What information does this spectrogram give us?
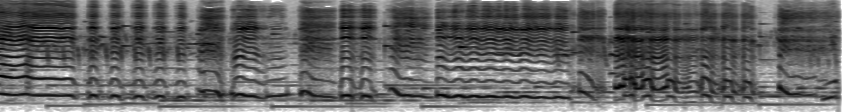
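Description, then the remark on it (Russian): A hedgehog character cries with high, wavering sobs that pour out almost without pause for several seconds, fairly loud, over a steady backdrop of soft sustained musical notes. “плачь, ёжик. Это не беда.”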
